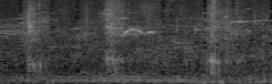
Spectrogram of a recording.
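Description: Small long-haired dog making a faint, low, steady growl for about a second and a half as it watches another dog swim, then falling quiet.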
